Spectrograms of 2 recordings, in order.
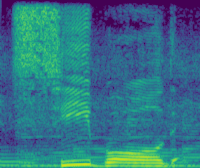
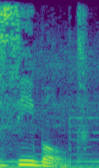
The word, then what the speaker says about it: Sebald: Sebald Adelbert Smiter. Moron pronounced it wrong. His name is Zebold.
